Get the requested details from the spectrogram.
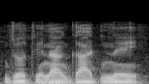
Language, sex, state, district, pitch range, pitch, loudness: Chakma, male, Tripura, Dhalai, 90-95 Hz, 95 Hz, -14 LUFS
